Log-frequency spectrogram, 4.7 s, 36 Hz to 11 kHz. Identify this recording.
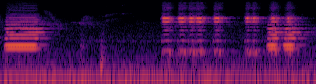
Part of a longer recording: two cars using their horns as a farewell of the drivers. Recorded in Esbjerg / Denmark, using a R-09 HR recorder, a Fel Preamp and 2 Shure WL 183 microphones.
